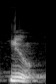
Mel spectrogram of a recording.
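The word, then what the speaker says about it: knew: उन्हें पता था, दे न्यू इसमें के साइलेंट होगा, कुछ नहीं होगा, नथिंग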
